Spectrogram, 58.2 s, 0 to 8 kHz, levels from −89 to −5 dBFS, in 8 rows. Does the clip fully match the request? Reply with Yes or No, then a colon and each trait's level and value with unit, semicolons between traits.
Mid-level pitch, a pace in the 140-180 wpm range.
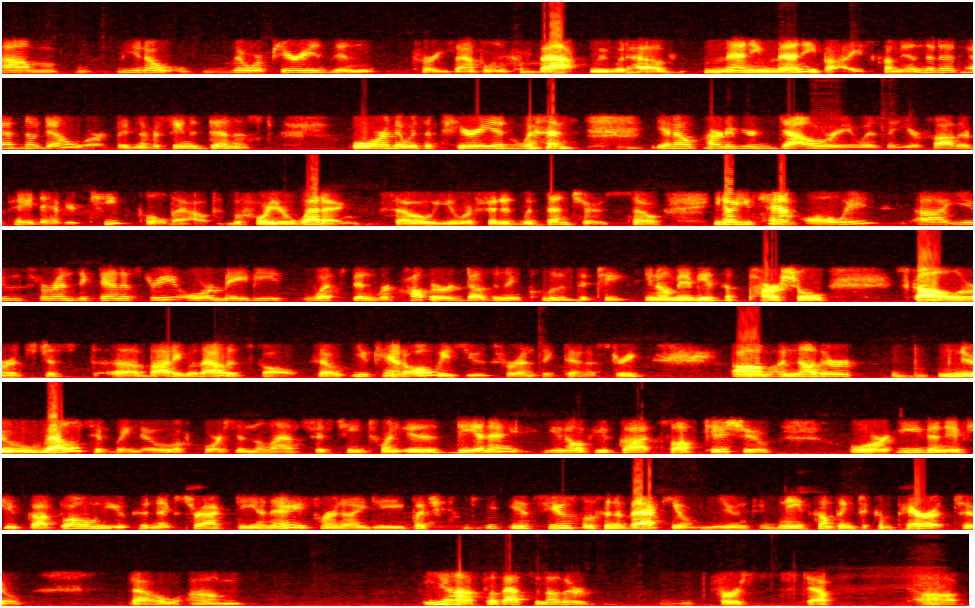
Yes: medium, 180 Hz; average, 165 wpm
